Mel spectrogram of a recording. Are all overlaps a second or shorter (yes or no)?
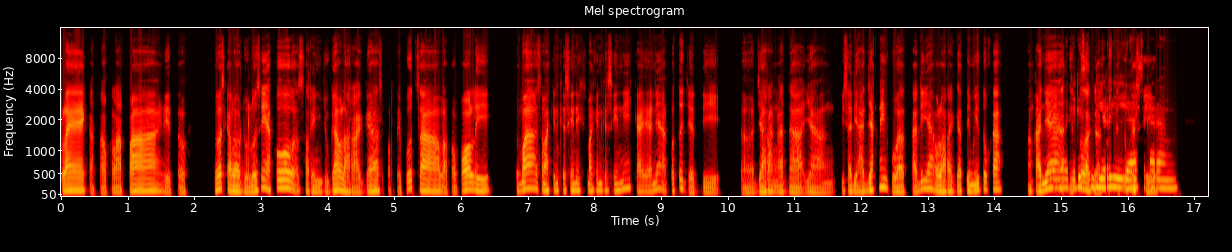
no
